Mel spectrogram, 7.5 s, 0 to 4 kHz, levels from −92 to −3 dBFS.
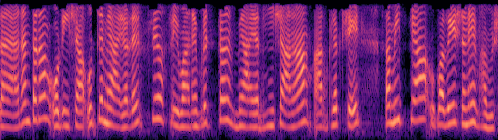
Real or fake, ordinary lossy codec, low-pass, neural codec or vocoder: fake; MP3, 32 kbps; 3.6 kHz; autoencoder, 44.1 kHz, a latent of 192 numbers a frame, MeloTTS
